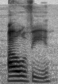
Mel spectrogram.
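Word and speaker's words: Ailbhe: and this is who that we're talking about Alvi how do you spell that Al a i l b h e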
